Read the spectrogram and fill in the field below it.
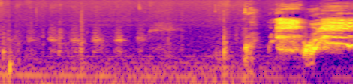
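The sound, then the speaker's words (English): A pig grunts and pants in quick, rhythmic huffs as it runs up and bites a person's leg, then the sound swells into a louder, harsher burst of noise near the end. “The pig ran up and bit my leg.”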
